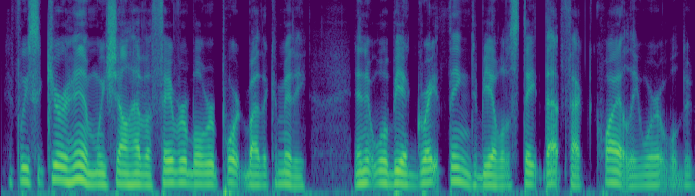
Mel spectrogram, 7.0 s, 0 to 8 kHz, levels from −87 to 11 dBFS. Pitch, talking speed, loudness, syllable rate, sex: 125 Hz, 285 wpm, -18 LUFS, 7.1 syllables/s, male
